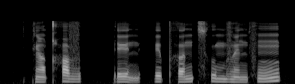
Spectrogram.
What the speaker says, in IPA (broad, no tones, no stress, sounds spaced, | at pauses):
k æ̃ qʰ ʊ v | ɾ ɪ n | ɪ pʰ ʌ n t͡sʰ u m v ɛ̃ n f ũ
